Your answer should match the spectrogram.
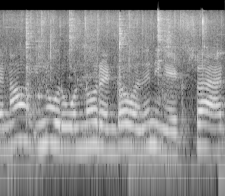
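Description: Garlic cloves frying in oil in a metal kadai, sizzling as a steel spatula stirs them. A loud, smoothly gliding sung melody with low held notes beneath it runs over the frying.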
